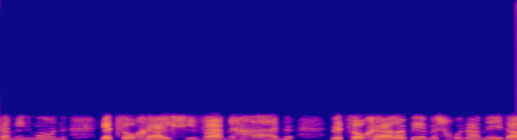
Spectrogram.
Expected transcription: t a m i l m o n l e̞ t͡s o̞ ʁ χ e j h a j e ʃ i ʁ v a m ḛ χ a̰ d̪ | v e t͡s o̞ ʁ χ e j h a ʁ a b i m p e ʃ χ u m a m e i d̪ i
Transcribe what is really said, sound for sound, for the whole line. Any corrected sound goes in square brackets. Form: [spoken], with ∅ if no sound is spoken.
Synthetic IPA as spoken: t a m i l m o n l e̞ t͡s o̞ ʁ χ e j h a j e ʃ i [∅] v a m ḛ χ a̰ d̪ | v e t͡s o̞ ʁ χ e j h a ʁ a b i m [b] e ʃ χ u [n] a m e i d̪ [a]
